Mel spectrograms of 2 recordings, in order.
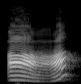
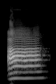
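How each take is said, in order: First: The pitch dips low and then rises. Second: The pitch stays high and level. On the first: The speaker is confused and doubtful. "and then third tone" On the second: The speaker is suddenly surprised or realizes something. "So we do first one"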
